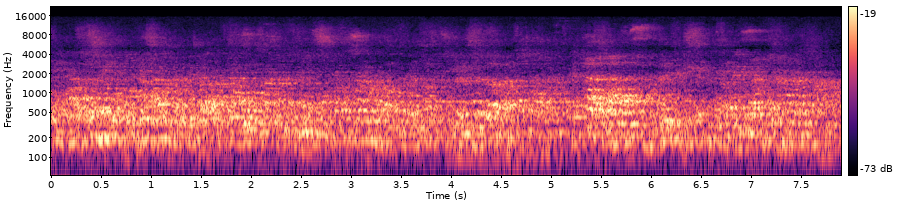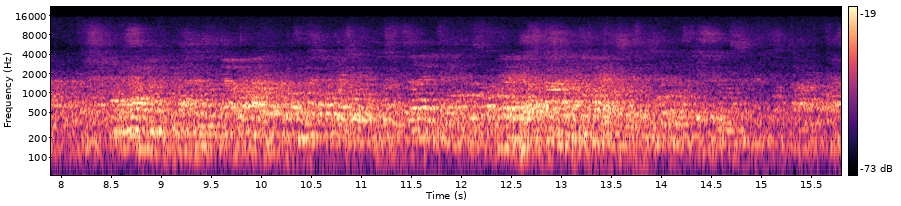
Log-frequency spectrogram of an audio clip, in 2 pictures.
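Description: A crowd of adults chats in many overlapping voices, echoing in a large hall.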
